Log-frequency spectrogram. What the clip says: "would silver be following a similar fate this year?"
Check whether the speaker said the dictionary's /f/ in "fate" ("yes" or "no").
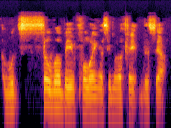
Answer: yes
